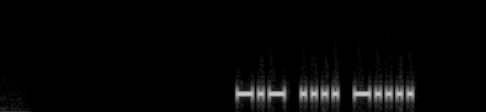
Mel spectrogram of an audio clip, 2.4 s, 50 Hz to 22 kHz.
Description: Morse code, heard as a keyed tone, about 48 wpm, 700 Hz. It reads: KH6
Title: USA Call Sign Prefixes - Repeated 2x - 45wpm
